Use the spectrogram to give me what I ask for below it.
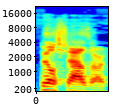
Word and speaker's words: Belshazzar: Belshazzar.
